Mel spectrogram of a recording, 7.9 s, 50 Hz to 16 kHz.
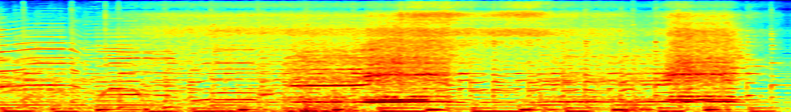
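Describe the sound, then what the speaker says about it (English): The steam whistle of Sierra Railway No. 3, a steam locomotive at Railtown 1897, sounds loud and close in sustained blasts over rumbling, hissing steam and a rhythmic chuffing beat. "With 2 blasts of the whistle, we begin our journey back to Railtown 1897."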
